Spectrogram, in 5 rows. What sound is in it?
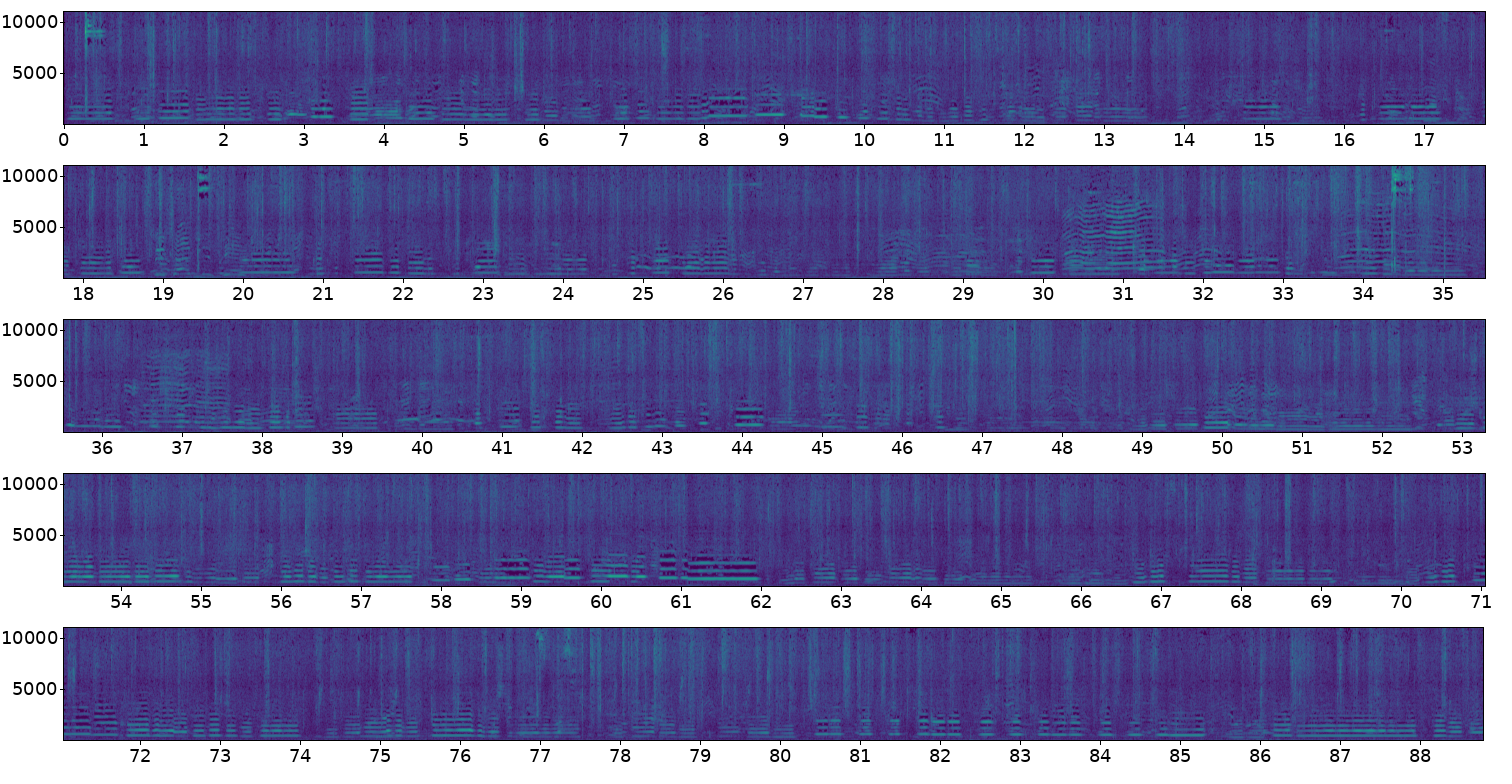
Street musician 1
Street musician play flute for money. Stream of people going past. Somebody lodge money.
Date: 2016.03.19
Recorder: TASCAM DR-40
ambience, atmosphere, field-recording, flute, money, music, musician, noise, people, soundscape, street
